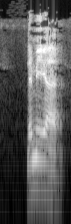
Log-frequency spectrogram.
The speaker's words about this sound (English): Is that frog? Oh. That sounds like frog. Actually good.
